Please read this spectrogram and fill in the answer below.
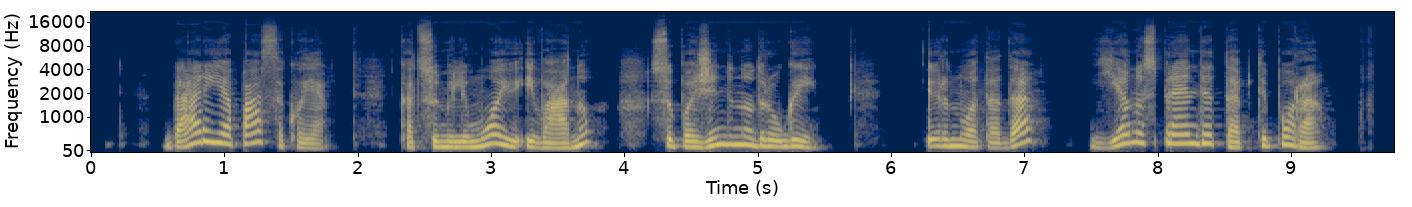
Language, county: Lithuanian, Klaipėda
